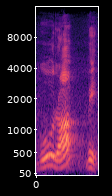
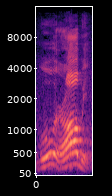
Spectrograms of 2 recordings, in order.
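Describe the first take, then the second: First: গুরবে said very slowly, each syllable গু-র-বে spelled out; 1 slow careful pronunciation. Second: Said in the usual way. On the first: Shown as a demonstration. Teacher correcting students on গুরবে, said very slowly. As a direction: draw out গুরবে syllable by syllable, no উ sound after র. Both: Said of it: "রয় উকার নয়".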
